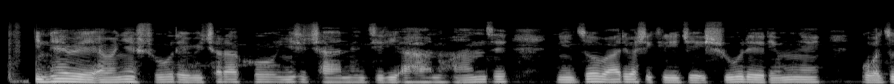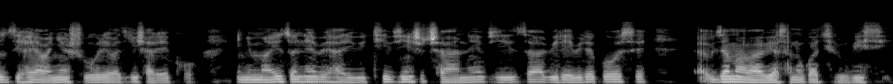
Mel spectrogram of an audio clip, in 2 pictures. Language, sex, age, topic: Rundi, male, 18-24, education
